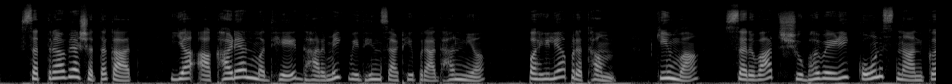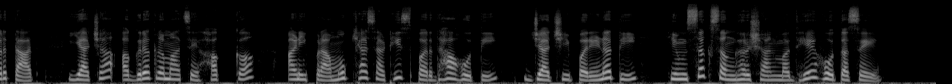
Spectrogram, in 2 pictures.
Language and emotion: Marathi, neutral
